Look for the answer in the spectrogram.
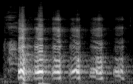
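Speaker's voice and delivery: high, bursting laugh; hearty laugh. Real, not acted. Host mocks his own silly scenario, laughing heartily. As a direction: crack up at the absurdity.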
